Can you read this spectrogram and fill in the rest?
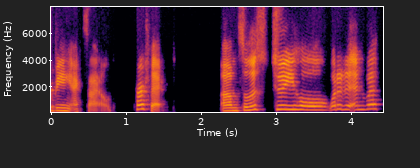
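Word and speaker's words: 追放: Chuiho is how you say it.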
